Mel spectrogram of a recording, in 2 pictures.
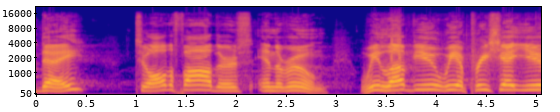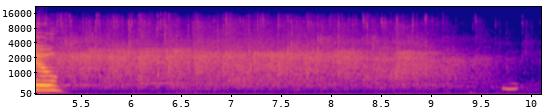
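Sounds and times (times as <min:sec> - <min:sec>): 
speech: 0:00.0 - 0:05.4
crowd clapping: 0:03.6 - 0:10.0.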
